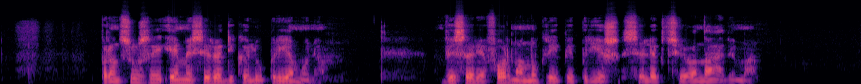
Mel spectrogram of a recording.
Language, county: Lithuanian, Šiauliai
